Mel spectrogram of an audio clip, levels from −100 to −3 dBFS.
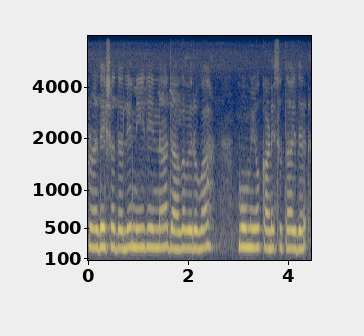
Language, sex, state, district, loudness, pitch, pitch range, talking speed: Kannada, female, Karnataka, Mysore, -25 LUFS, 245 Hz, 235-255 Hz, 80 wpm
